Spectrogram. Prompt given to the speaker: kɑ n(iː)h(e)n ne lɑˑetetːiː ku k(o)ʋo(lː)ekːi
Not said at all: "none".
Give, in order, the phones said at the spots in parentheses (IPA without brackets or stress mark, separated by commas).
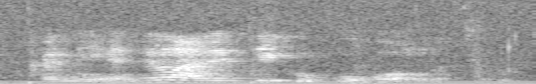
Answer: iː, æ, u, lː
